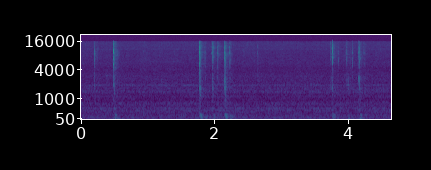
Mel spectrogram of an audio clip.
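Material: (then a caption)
Plastic. Fingertips of one hand tap the black plastic keys of a silver laptop keyboard. Seven short, dry, quiet clicks come in small clusters over a steady low hum, each dying away almost at once.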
